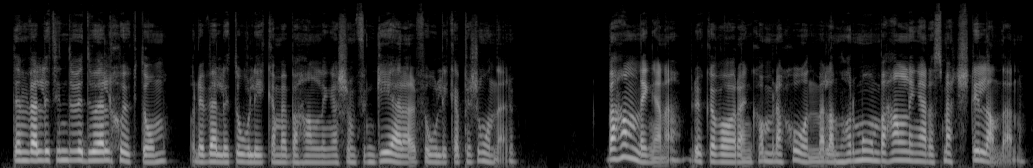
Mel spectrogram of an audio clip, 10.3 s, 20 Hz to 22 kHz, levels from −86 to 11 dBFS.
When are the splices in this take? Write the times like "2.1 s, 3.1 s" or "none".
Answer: none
